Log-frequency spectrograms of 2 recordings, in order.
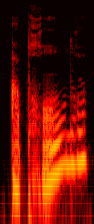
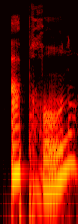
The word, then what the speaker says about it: apprendre: The first one, ap, so ap, you will get apprendre, apprendre, okay, you don't pronounce the double P, apprendre, so here is what it means.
